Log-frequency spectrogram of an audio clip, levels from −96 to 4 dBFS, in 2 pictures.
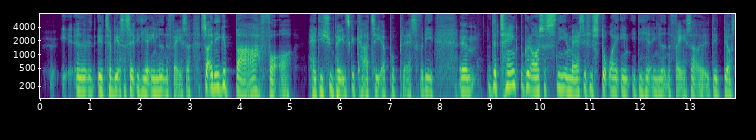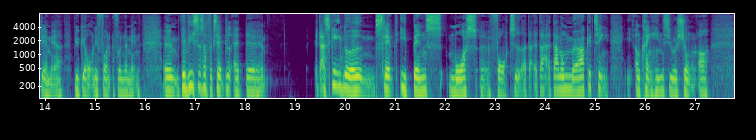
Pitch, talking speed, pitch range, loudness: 150 Hz, 175 wpm, 145-165 Hz, -18 LUFS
